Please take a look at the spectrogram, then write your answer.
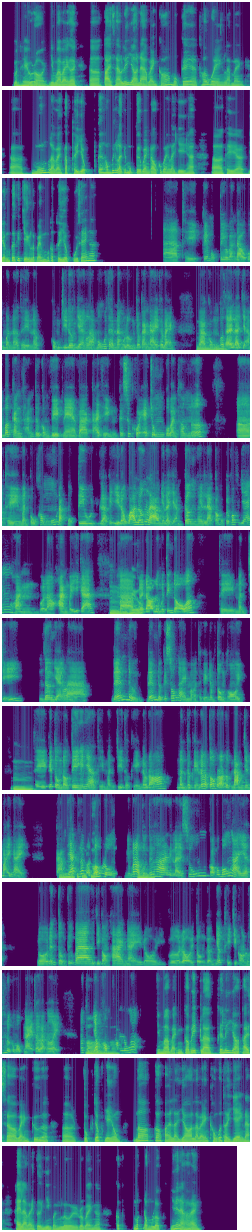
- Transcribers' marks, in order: tapping; laughing while speaking: "đúng"
- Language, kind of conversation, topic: Vietnamese, advice, Tại sao tôi lại mất động lực sau vài tuần duy trì một thói quen, và làm sao để giữ được lâu dài?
